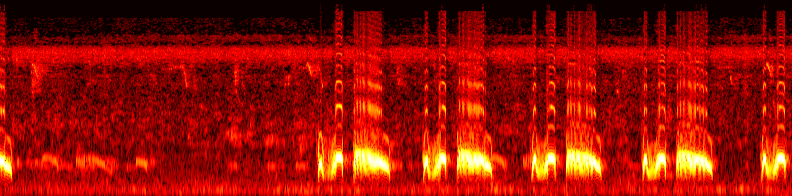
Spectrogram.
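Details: Spotted dove call used to attract birds. Faint low coos give way after about five seconds to loud repeated phrases of short and drawn-out coos, some ending in a falling slur.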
